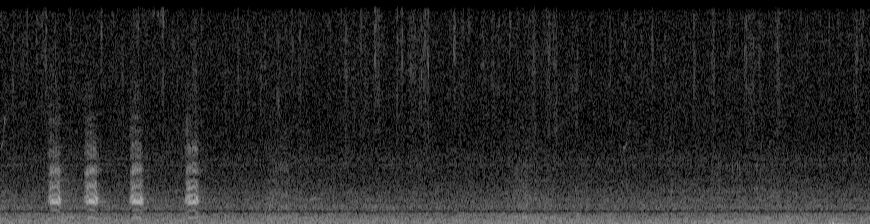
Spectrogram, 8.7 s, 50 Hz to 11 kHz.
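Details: Canary Islands raven, Fagagesto, Gran Canaria, June 2017: a quick run of four short clipped calls within two seconds, then only quiet background hiss.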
